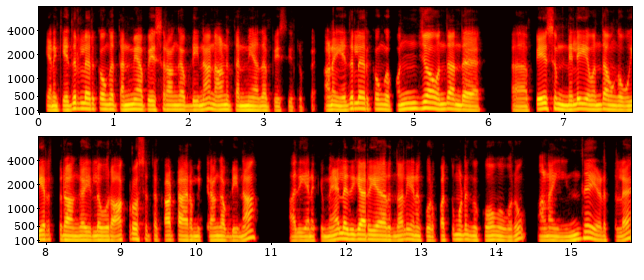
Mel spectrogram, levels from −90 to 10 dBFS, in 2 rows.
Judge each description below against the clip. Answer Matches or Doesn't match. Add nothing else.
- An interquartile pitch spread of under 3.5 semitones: Matches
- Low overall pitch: Matches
